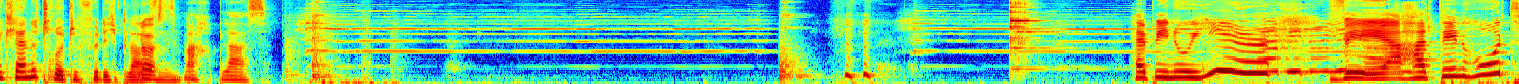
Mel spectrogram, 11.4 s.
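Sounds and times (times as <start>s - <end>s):
speech: 0.0s - 2.5s, 8.5s - 11.3s
glasses clinking in a toast: 5.8s - 6.2s, 6.8s - 8.2s.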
